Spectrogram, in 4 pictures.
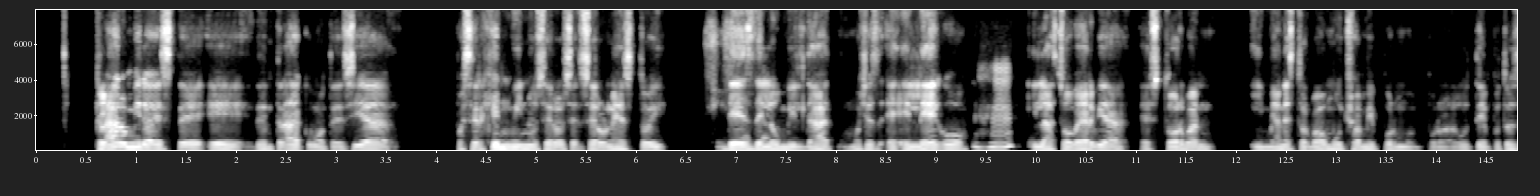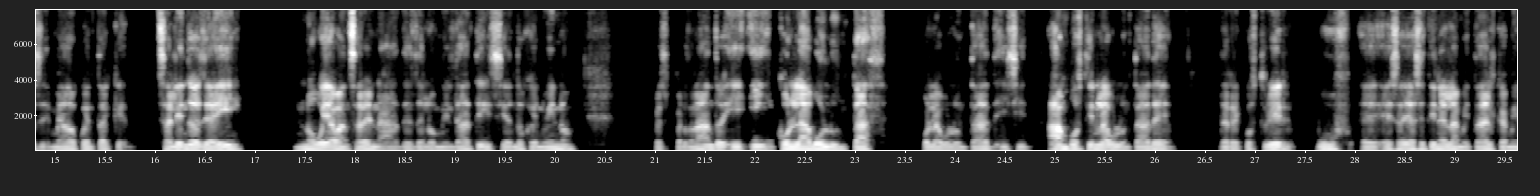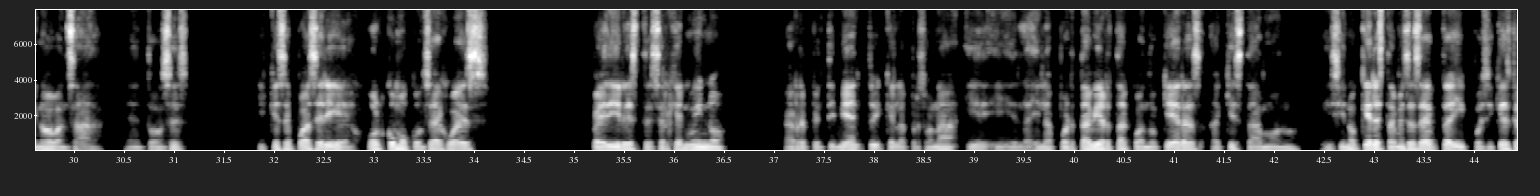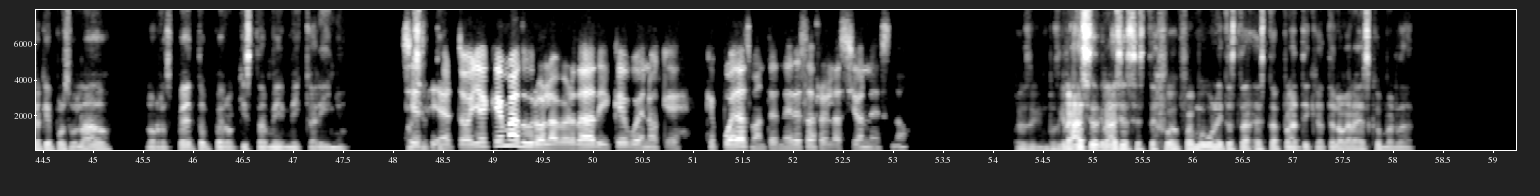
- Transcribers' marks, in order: other background noise
- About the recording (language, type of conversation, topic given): Spanish, podcast, ¿Cómo puedes empezar a reparar una relación familiar dañada?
